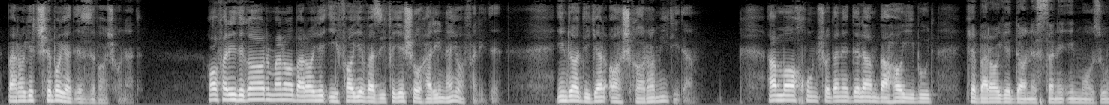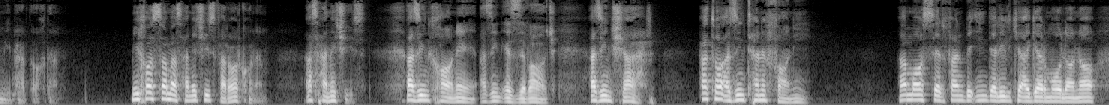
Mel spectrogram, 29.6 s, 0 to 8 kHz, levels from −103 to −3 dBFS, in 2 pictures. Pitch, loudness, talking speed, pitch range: 120 Hz, -18 LUFS, 125 wpm, 100-135 Hz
